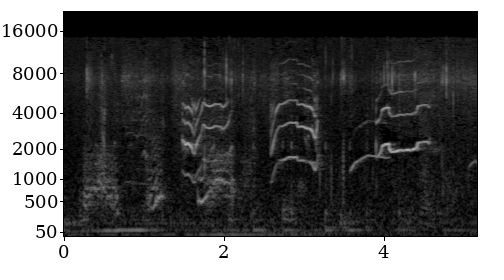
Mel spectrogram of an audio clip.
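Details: Mirella, a Miniature Pinscher, whimpers while giving birth to puppies: loud, squealing whines that rise then fall in three drawn-out arcs, each nearly a second long, over a soft low hum.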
